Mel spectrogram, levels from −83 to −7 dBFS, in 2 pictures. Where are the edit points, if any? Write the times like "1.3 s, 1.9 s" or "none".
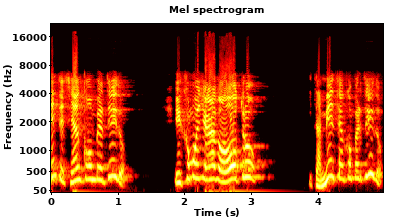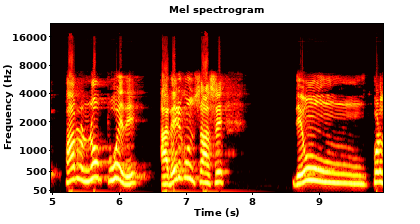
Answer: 5.1 s, 6.5 s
